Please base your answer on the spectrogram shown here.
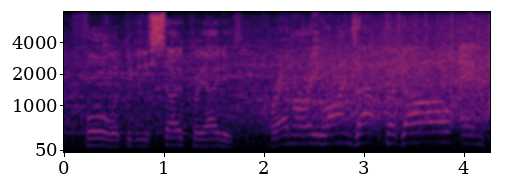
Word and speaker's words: Crameri: And we're told Crameri is the correct pronunciation, Jared, direct from his mother.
